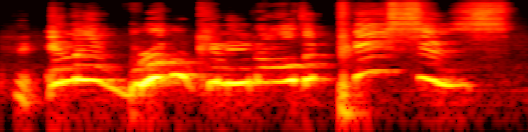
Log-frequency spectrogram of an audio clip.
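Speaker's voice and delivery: very high, loud squeaky cry; crying Baby Bear. Acted. Baby Bear finds his chair broken, very high loud cry. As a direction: wail it like a tiny upset cub. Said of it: "he cried".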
